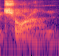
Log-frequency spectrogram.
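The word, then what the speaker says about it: Cioran: Emil Curon, pronounced roughly Churon, is a fascinating case because his philosophy is so bleak, yet his personal life wasn't as grim as you'd expect.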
